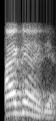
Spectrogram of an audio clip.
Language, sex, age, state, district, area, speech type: Odia, male, 30-45, Odisha, Puri, urban, conversation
